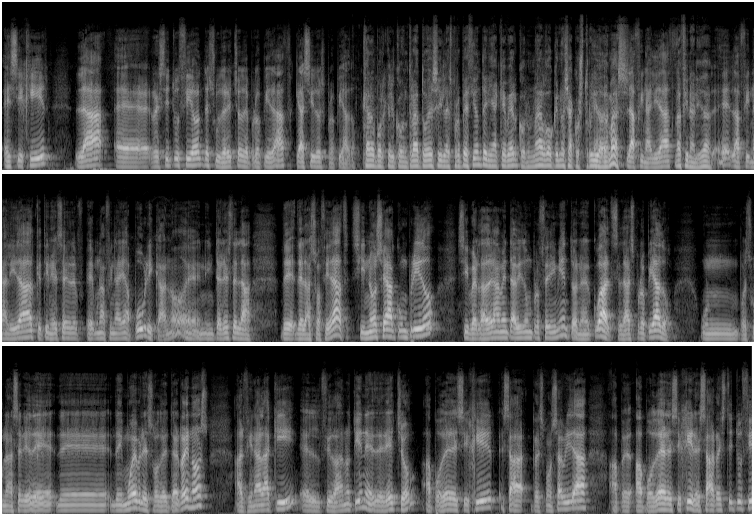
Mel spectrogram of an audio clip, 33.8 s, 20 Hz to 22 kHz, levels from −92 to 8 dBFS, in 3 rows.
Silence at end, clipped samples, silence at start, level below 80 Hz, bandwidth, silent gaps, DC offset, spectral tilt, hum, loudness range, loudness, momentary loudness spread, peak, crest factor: 0 s; under 0.1%; 0.05 s; -58 dBFS; 13 kHz; none; under 0.1%; -5.5 dB/octave; none; 3 LU; -25 LUFS; 9 LU; -2 dBFS; 22 dB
